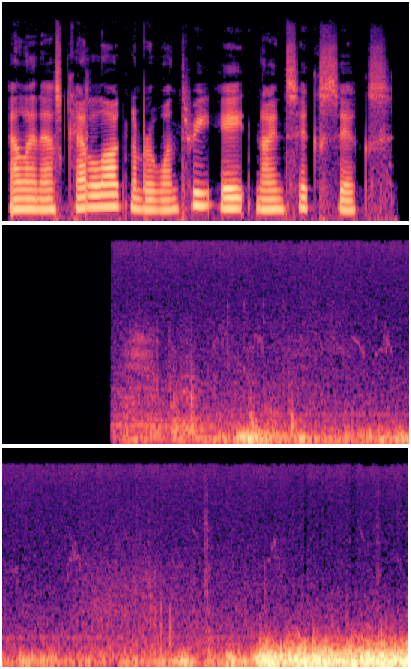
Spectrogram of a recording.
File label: fischers sparrow lark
